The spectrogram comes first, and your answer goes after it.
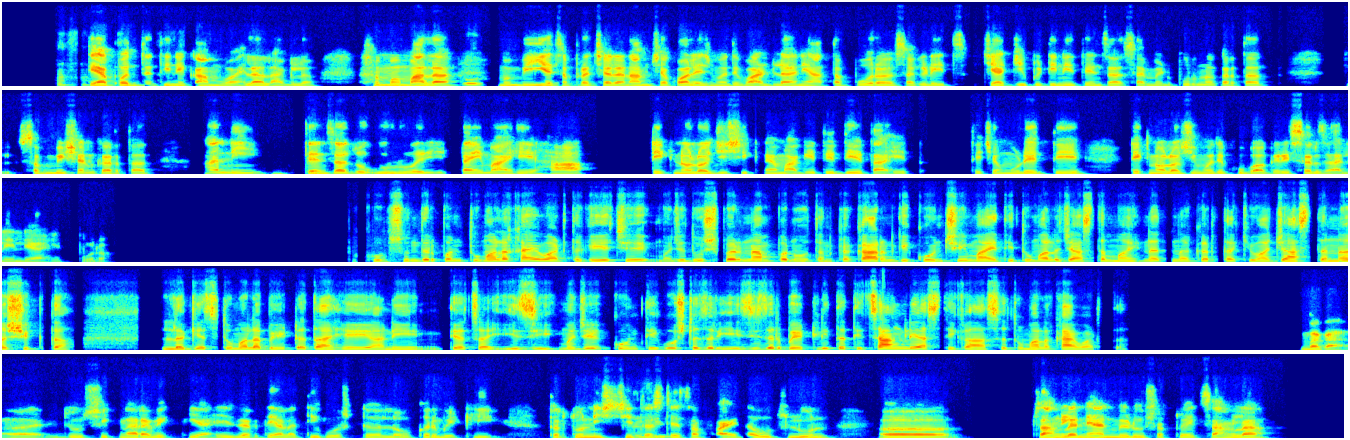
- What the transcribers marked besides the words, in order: chuckle; chuckle; other noise; in English: "असाइनमेंट"; in English: "टेक्नॉलॉजी"; in English: "टेक्नॉलॉजीमध्ये"; "होतात" said as "होतान"
- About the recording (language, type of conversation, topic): Marathi, podcast, शैक्षणिक माहितीचा सारांश तुम्ही कशा पद्धतीने काढता?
